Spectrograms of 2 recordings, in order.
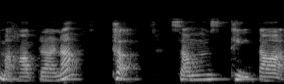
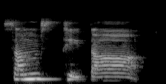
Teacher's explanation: we have Sa and again Mahaprana Tha. Samsthita. Last Tha, this one is a Alpaprana Tha.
